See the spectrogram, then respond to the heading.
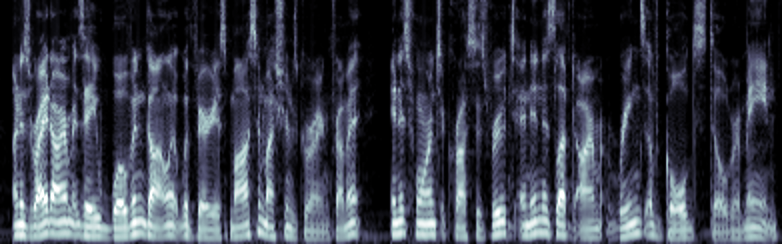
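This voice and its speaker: A man's voice: medium pitch, dry recording. A man hosting a reaction video in a casual, enthusiastic, informal way, commenting and reading aloud.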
